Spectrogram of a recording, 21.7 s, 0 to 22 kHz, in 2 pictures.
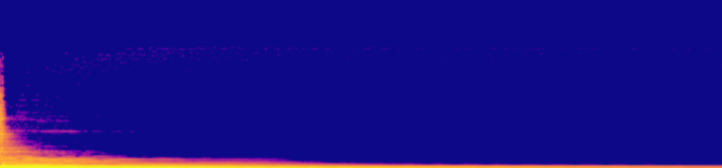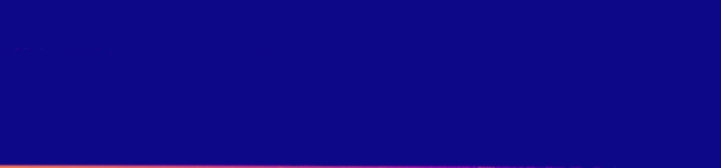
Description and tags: C Major. E (6th) string 8th fret, A (5th) string 7th fret. If any of these samples have any errors or faults, please tell me.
